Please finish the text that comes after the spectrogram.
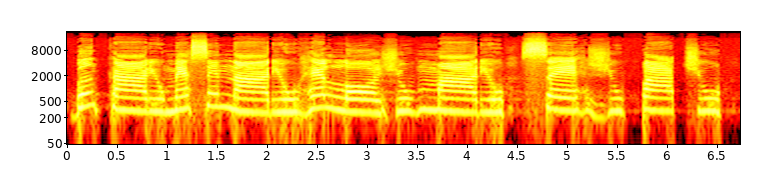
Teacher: Bancário é acentuado pelo mesmo motivo de relógio e de natalício. A sílaba forte é a penúltima e termina em ditongo.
